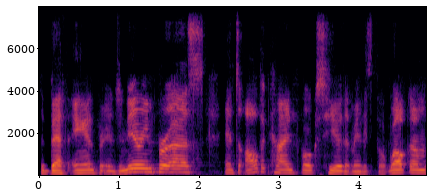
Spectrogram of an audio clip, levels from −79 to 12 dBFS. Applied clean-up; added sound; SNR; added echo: neural mask model DeepFilterNet 3.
